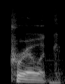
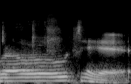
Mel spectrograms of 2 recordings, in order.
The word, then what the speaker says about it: Crotek: these crazy sisters and Croak. No, Croak's not right. I'm going to say it wrong every time. Crotek.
